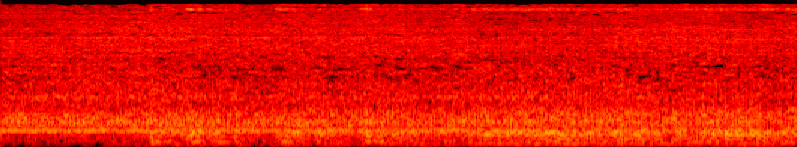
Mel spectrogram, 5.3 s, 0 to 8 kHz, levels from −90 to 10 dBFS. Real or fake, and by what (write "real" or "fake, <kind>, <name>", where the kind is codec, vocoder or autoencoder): fake, vocoder, Vocos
